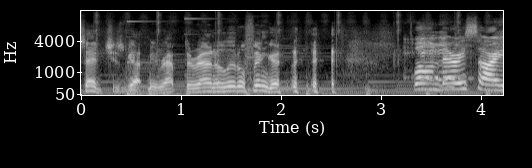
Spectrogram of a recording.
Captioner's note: laughs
